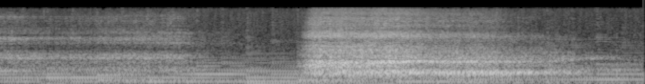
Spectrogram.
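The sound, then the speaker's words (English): A very deep breath: a broad, airy rush of breath that begins about halfway through and holds steadily to the end, over a soft, steady tonal background. “he took a very deep breath”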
